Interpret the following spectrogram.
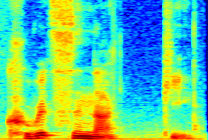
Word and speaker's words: Kritsinaka: right let's so let's get cracking crits anak crits anak key yeah I said it right the first time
